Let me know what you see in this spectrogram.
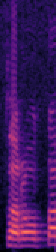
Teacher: जीभ को मोड़िए तो ये मूर्धन्य स है, और ये सीधा साधा दंतव्य स है। सड़क बोलेंगे आप, सरौता बोलेंगे, आपकी जीभ दांत को टच करेगी।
